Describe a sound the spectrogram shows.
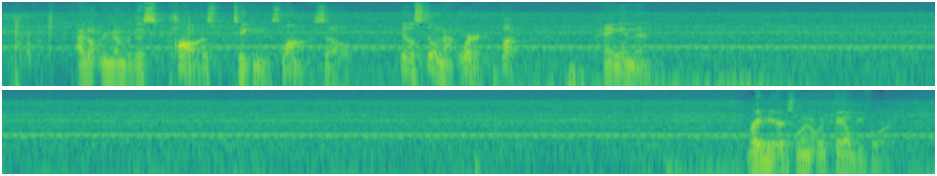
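A small fan hums steadily.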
